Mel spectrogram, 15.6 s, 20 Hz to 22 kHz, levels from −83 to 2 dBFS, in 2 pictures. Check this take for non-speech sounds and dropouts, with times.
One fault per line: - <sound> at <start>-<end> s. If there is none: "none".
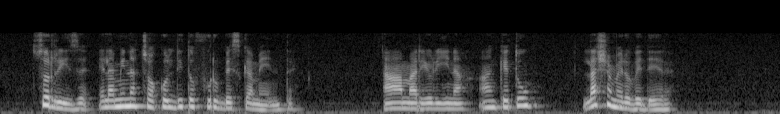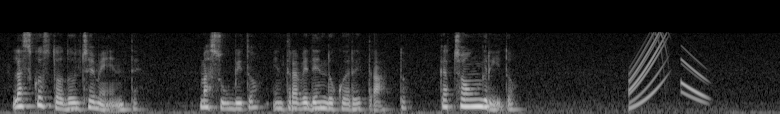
- chirp at 14.1-14.9 s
